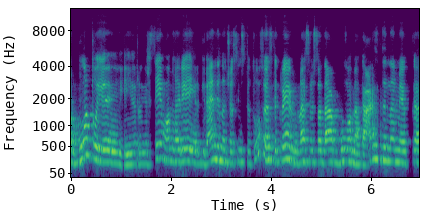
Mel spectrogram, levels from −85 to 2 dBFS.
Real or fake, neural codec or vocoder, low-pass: fake; codec, 44.1 kHz, 7.8 kbps, DAC; 10.8 kHz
